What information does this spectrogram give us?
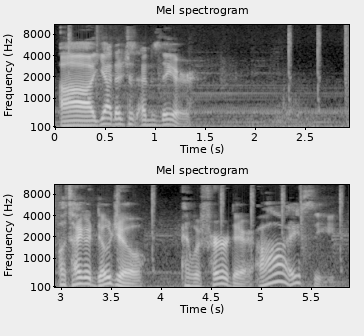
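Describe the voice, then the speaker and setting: A man streaming a visual novel, reading its text aloud at a steady pace and breaking off for casual asides. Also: on the high side, unhurried, slight background noise.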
